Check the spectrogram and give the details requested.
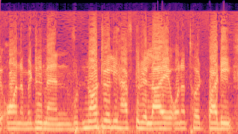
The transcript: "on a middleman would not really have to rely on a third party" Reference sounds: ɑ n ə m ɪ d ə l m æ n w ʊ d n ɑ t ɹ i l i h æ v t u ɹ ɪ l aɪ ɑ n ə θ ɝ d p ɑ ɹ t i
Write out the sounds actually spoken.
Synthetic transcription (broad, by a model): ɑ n ə m ɪ d ə l m æ n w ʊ d n ɑ t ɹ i l i h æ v t u ɹ ɪ l aɪ ɑ n ə t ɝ d p ɑ ɹ t i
